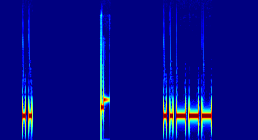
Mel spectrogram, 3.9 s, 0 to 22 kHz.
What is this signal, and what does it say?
Morse code, heard as a keyed tone, about 25 wpm, 700 Hz. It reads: I 2
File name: Single-Letter-Number-25wpm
